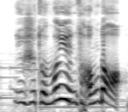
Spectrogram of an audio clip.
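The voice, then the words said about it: Quiet, hushed question. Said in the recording (Chinese): “迪比也小声问”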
